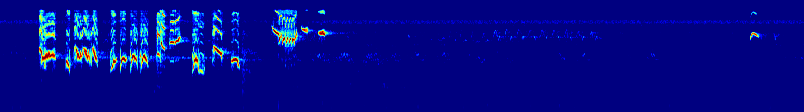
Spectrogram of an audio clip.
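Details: Orange-headed thrush song used to provoke reluctant males into singing: a quick run of loud, high chirping and whistled notes in the first three seconds, then near silence with one faint note later.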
